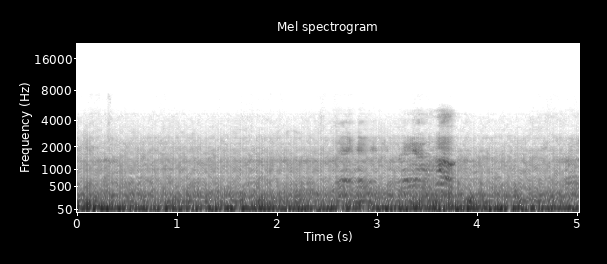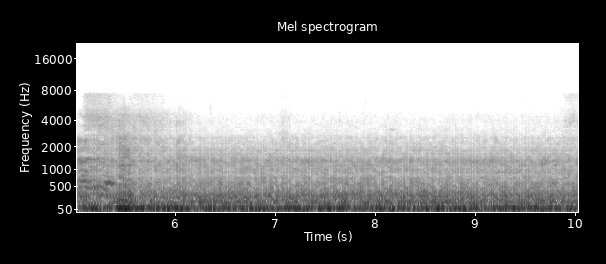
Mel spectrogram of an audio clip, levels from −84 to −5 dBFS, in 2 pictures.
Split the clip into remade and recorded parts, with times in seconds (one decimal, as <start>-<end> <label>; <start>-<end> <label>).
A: 0.0-10.0 remade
